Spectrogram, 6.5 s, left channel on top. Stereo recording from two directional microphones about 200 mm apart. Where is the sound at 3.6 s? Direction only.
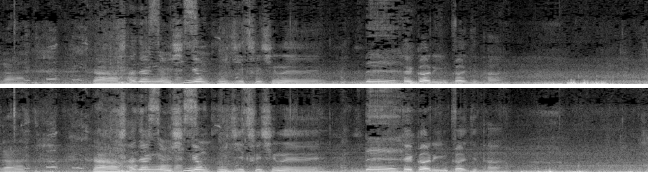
65° right (ahead or behind).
